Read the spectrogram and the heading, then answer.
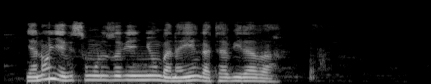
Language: Ganda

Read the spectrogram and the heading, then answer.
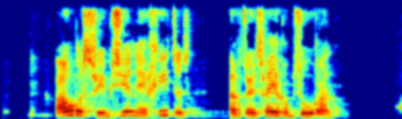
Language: Abkhazian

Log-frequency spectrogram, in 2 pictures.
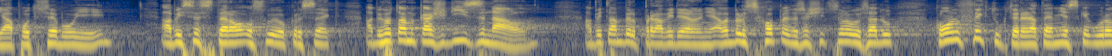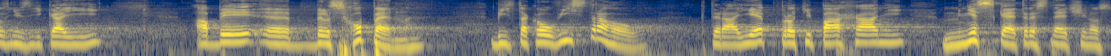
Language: Czech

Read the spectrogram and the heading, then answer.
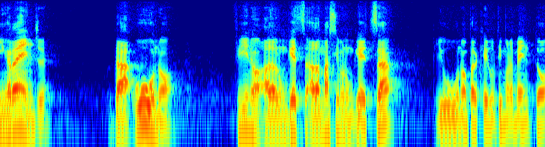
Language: Italian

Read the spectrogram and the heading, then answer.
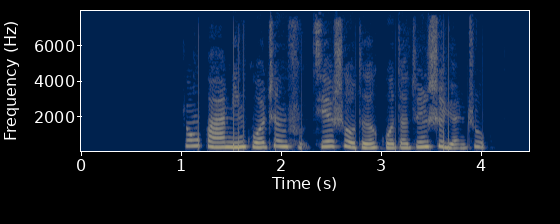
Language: Chinese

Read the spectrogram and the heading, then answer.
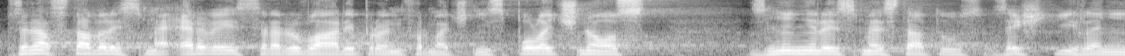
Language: Czech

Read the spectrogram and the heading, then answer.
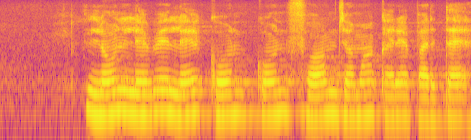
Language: Magahi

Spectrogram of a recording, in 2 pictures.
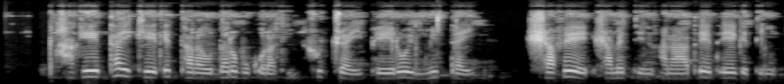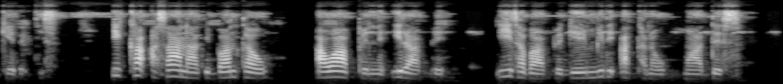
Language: Wolaytta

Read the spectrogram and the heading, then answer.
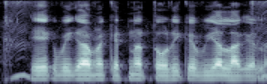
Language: Bhojpuri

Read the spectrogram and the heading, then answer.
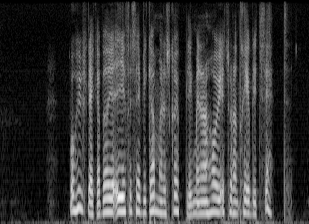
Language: Swedish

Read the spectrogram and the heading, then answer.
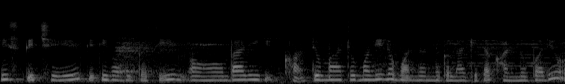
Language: Nepali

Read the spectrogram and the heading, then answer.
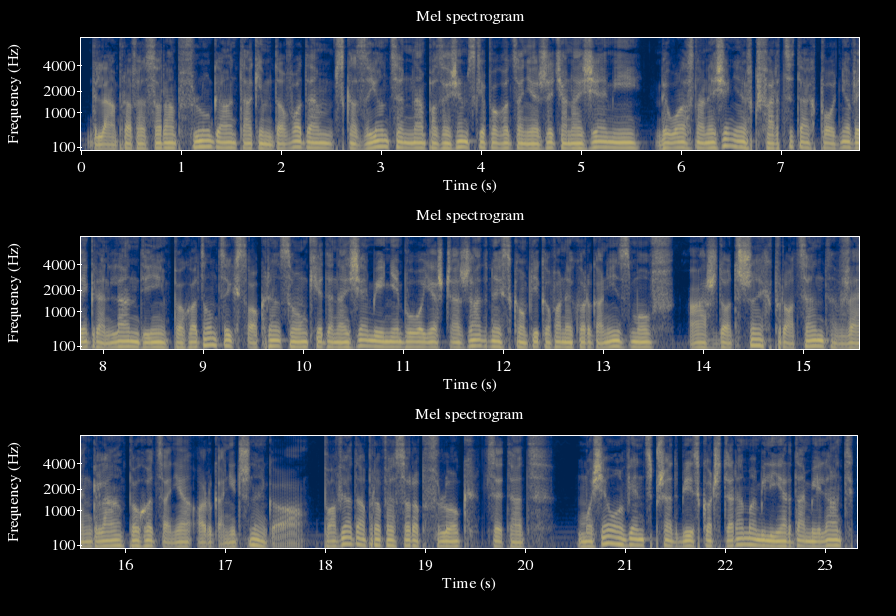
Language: Polish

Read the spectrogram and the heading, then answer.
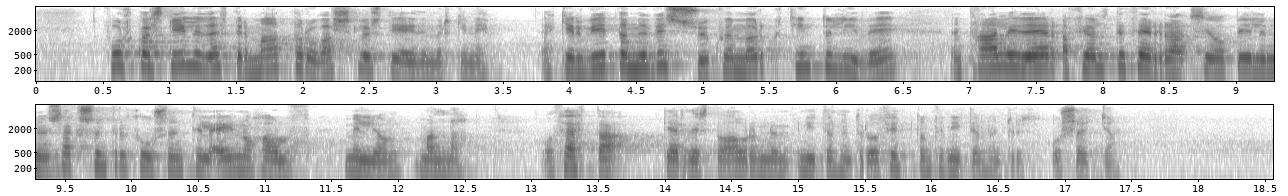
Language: Icelandic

